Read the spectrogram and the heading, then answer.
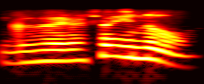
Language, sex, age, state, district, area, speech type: Kashmiri, male, 45-60, Jammu and Kashmir, Srinagar, urban, conversation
